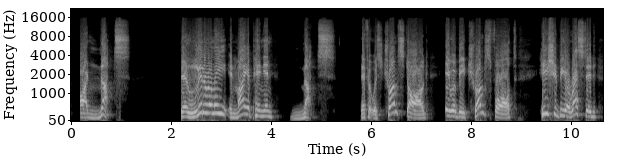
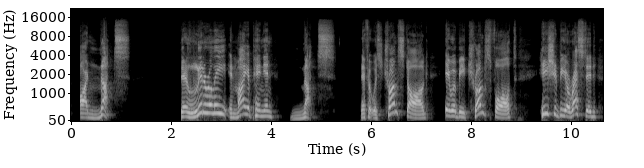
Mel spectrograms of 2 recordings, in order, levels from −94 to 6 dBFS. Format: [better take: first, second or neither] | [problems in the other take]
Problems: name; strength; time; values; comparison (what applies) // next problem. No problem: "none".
second | distortion; slight; 9% of the sound clipped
